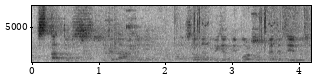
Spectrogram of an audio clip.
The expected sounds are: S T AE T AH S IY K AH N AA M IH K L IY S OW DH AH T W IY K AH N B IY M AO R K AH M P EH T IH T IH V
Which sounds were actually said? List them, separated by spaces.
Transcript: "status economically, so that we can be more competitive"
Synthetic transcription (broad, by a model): S T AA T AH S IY K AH N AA M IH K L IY S OW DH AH T W IY K AH N B IY M AO R K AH M P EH T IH T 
